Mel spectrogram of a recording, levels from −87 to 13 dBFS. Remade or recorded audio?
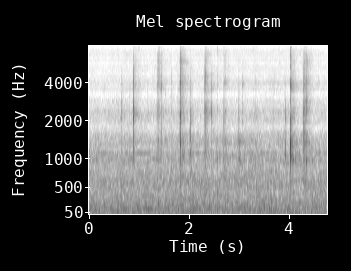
remade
